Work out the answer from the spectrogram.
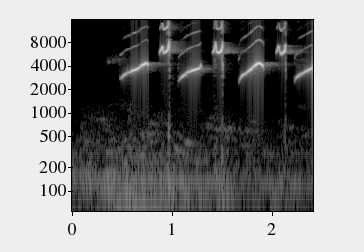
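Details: Lure calls of a Timor sparrow meant to set other birds singing: clear rising whistled notes, each capped by a sharp high chip, repeated about every half second.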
